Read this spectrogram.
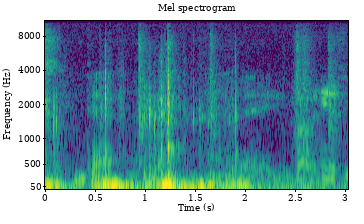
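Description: Plastic game pieces click and tap against a tabletop.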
